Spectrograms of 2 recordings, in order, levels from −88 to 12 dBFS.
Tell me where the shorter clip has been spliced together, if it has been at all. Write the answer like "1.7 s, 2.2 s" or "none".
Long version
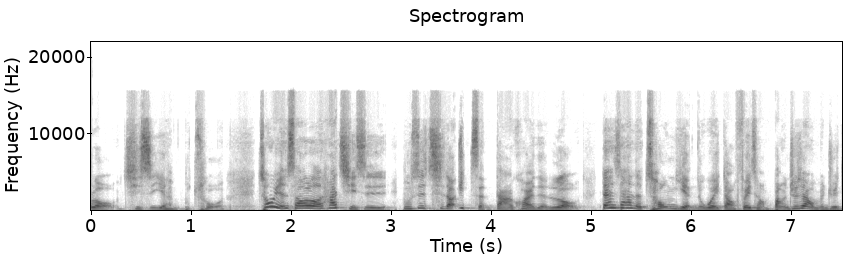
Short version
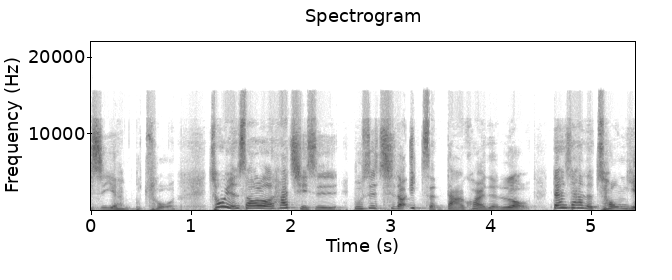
none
